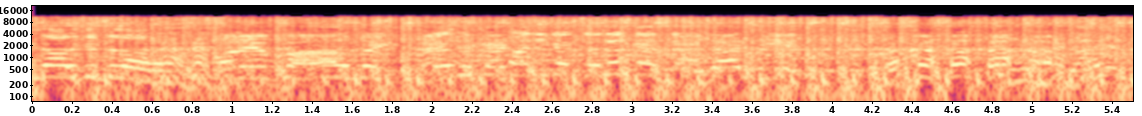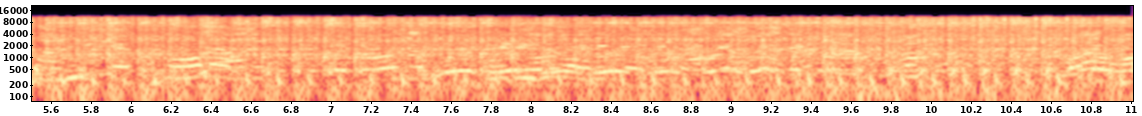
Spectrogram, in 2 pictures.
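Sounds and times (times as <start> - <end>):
motorboat engine running: 0.0 - 11.0
people talking: 0.0 - 11.0.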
